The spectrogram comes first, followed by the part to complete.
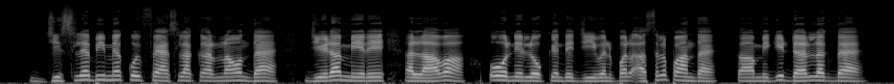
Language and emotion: Dogri, fearful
